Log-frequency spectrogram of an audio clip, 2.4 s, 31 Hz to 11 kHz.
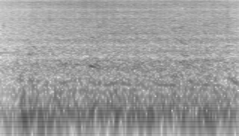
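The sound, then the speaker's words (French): Heavy trucks and excavators rumble steadily and loudly, a continuous low drone of machinery working without pause, hauling huge blocks of black rock to build more than 3 km of walls in the Gendar district on the Langue de Barbarie, Saint-Louis. “les machines s'activent désormais à charrier d'immenses blocs de roches noires pour ériger plus de 3 km de murailles”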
